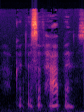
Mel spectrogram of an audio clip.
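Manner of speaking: ordinary delivery, nothing marked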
